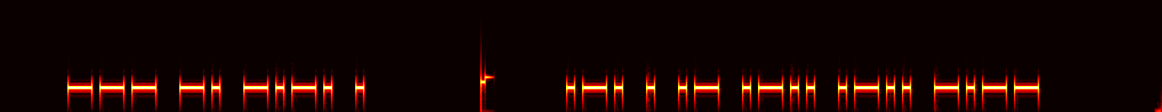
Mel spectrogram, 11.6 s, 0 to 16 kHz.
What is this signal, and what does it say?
Morse code, heard as a keyed tone, about 16 wpm, 700 Hz. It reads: ONCE REALLY
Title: Sets of 4 Words - New Word Drill - 15wpm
